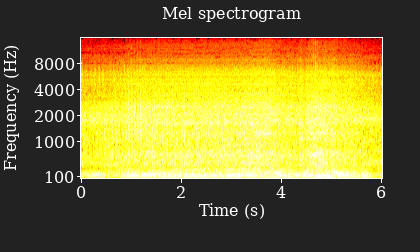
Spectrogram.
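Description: A rough knock rides in with the revs and eases back as they drop; something is knocking under load, cause not pinned down.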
